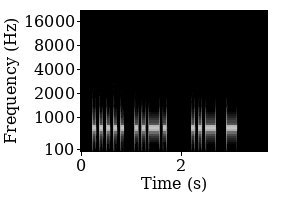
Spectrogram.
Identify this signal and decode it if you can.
Morse code, heard as a keyed tone, about 17 wpm, 700 Hz. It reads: 5F UT
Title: Field Day Exchanges - 17wpm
